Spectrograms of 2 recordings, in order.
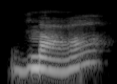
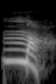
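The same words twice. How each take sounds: First: It is said with the second tone. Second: The pitch starts high and drops sharply. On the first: "Le plus dur à faire, c'est le deuxième ton" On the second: "c'est celui qui part du haut et qui descend tout d'un coup"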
